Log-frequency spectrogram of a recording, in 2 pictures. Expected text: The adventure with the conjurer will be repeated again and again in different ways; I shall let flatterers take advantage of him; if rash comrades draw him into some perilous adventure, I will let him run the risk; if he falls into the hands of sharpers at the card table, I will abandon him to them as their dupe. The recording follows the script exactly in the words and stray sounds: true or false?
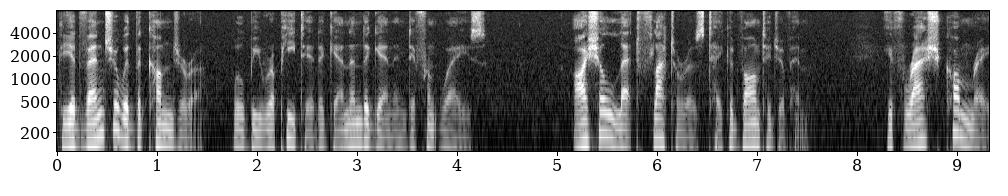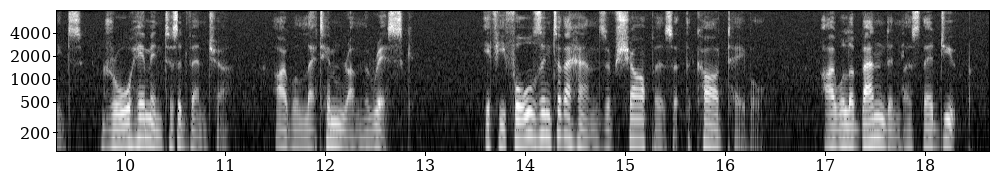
false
